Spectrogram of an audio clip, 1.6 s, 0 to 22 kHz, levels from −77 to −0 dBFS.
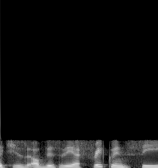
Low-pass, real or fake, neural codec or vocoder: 3.6 kHz; fake; codec, 16 kHz, 0.8 kbps, ZipCodec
